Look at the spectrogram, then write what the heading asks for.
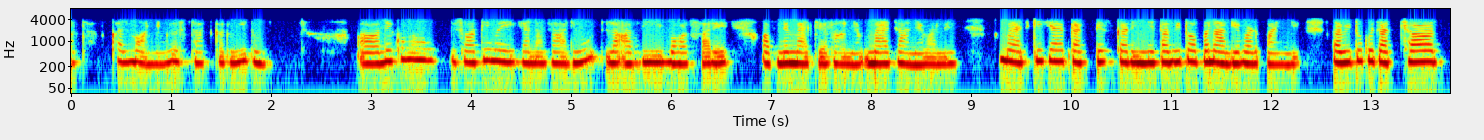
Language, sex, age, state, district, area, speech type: Hindi, female, 18-30, Madhya Pradesh, Chhindwara, urban, conversation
